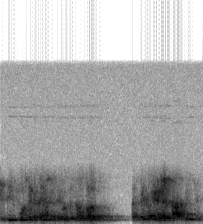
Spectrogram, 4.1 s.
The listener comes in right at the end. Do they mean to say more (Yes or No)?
No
